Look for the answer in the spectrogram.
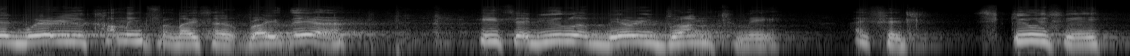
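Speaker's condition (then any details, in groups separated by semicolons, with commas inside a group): Cerebral palsy; affects walking and speech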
